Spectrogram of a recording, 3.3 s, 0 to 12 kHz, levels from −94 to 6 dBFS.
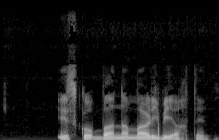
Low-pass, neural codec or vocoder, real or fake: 10.8 kHz; none; real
